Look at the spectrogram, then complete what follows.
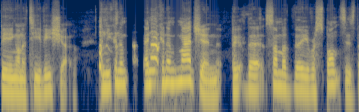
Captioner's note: laughs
